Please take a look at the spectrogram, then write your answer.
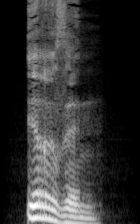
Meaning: insanity, madness
- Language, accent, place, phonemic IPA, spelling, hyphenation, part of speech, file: German, Germany, Berlin, /ˈɪʁzɪn/, Irrsinn, Irr‧sinn, noun, De-Irrsinn.ogg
